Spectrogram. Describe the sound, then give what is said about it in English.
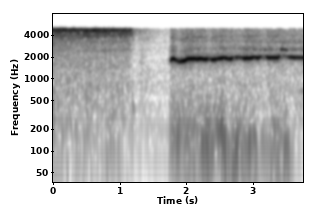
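A breathy hiss, a brief pause, then a long, steady high-pitched hissing whistle used to call people, with an airy, hissing edge that holds for about two seconds. No one talks. “God says that I will stand and I'll hiss to the people.”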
